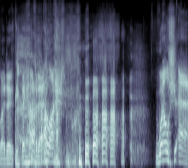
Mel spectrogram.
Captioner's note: both laugh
